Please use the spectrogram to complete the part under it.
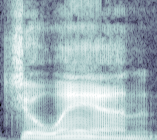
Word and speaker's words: Joan: It was owned by a husband and wife, and the wife's name was spelled J-O-A-N, but it was pronounced like Joanne, not Joan.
